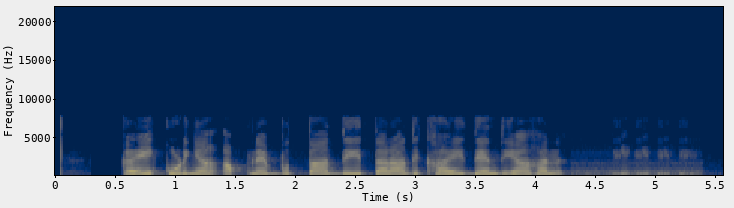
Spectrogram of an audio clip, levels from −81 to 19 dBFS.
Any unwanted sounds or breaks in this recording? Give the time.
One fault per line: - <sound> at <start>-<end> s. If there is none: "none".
- laugh at 4.6-5.4 s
